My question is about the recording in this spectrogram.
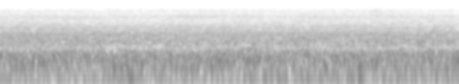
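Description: Steady low background noise: room tone with microphone hiss and a faint low hum. No distinct event stands out.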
